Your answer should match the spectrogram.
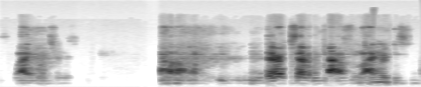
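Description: Only speech: a man talking, with a pause of about a second near the start.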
